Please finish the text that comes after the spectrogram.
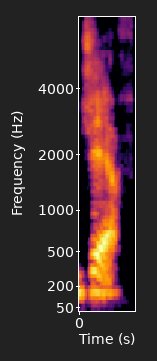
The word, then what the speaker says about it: GIF: in the book that the guy who designed who started it all out said it was JF he was a gif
